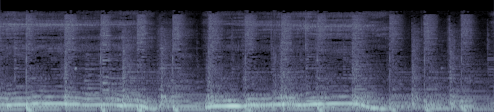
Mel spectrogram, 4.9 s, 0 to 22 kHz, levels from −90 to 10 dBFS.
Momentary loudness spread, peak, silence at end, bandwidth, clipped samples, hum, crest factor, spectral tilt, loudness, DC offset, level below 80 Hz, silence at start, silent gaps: 10 LU; -8 dBFS; 0 s; 15.5 kHz; under 0.1%; none; 14 dB; -6 dB/octave; -23 LUFS; under 0.1%; -34 dBFS; 0 s; none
